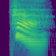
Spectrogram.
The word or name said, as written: pair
